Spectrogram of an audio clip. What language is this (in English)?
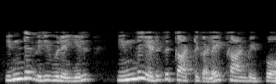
Tamil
